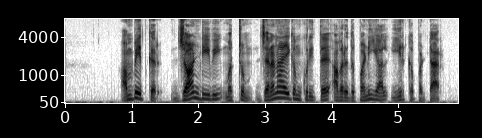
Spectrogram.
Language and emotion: Tamil, neutral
